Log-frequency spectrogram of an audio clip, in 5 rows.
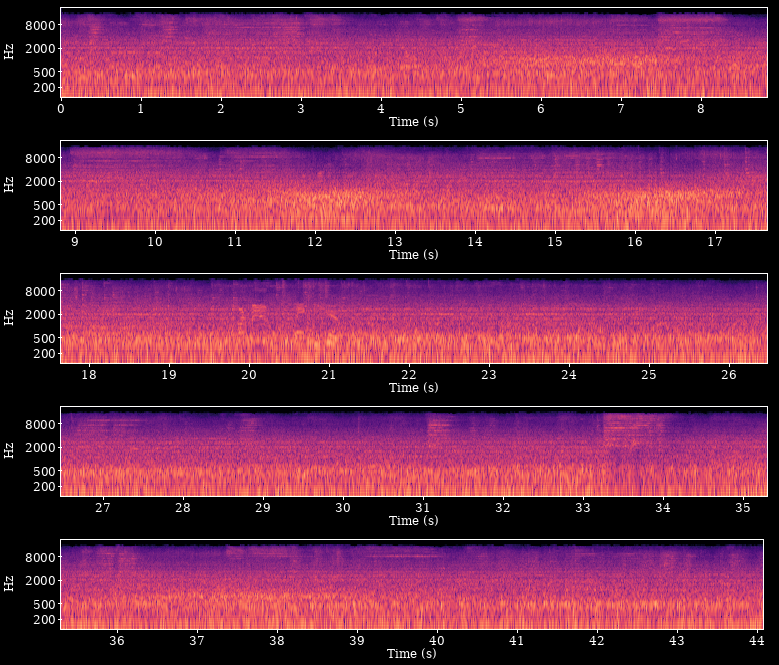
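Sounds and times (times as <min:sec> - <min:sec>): train wheels rumbling on rails: 0:00.0 - 0:44.0.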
